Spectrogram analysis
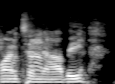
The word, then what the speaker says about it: Watanabe: I can never pronounce Yuta's last name. Watanabe.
